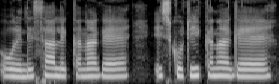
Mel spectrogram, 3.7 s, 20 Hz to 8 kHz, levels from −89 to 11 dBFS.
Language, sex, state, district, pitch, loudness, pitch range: Chakma, female, Tripura, Dhalai, 220 Hz, -14 LUFS, 210-230 Hz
